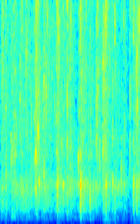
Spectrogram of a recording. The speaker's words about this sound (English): oh, we can clap for that. It's better if we all do it. Amen.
